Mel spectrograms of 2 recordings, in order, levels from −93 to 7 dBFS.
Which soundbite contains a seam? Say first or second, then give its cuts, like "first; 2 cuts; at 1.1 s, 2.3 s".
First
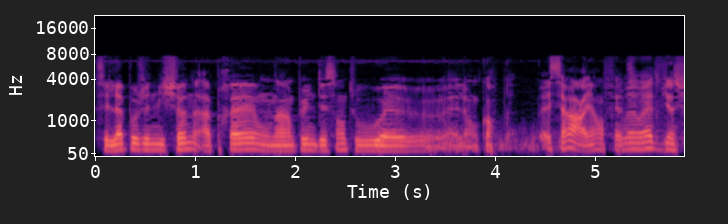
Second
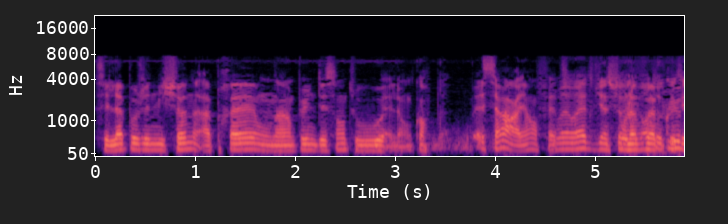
second; 1 cut; at 2.9 s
